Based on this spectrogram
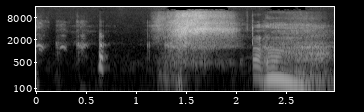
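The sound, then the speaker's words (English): A loud sneeze: a long breathy inhale builds up, then an explosive, honking burst follows, right after a few quick spoken syllables. “God bless you”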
